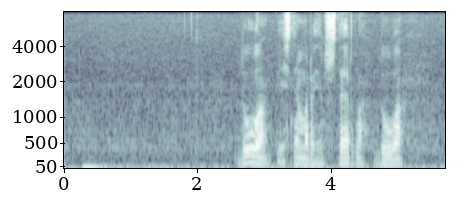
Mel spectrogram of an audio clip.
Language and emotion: Russian, neutral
